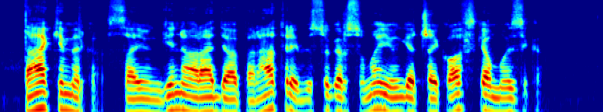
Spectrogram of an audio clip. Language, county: Lithuanian, Klaipėda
